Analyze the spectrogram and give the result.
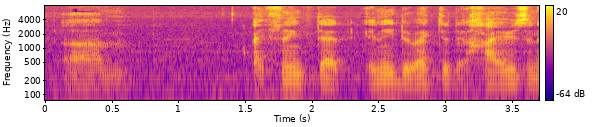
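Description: With an American accent, a man speaks at a very deep, low pitch with ordinary pitch variation over noticeable background noise. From United States. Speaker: actor. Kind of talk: interview answer. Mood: relaxed, reflective. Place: hall. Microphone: camera far.

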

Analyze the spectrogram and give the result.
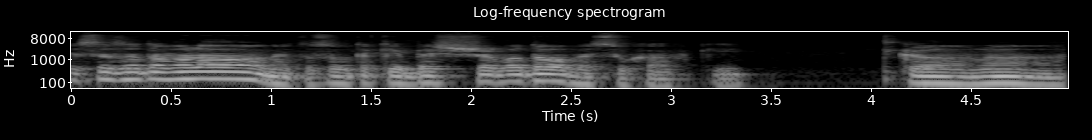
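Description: Speaking very slowly, a man still keeps his intonation lively. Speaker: vlogger. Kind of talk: casual vlog chat. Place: home room. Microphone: phone near.

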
